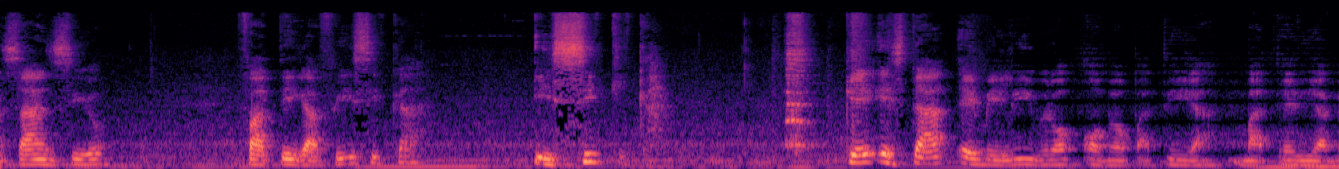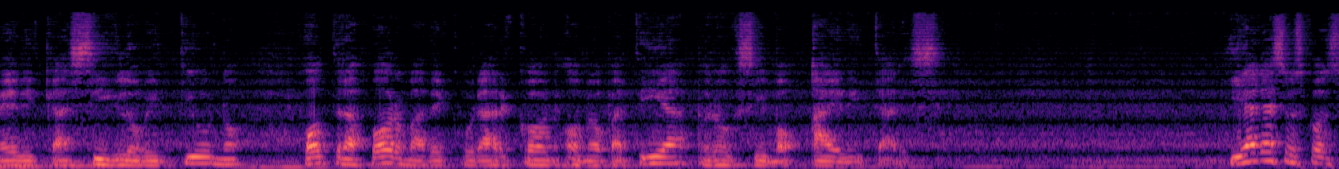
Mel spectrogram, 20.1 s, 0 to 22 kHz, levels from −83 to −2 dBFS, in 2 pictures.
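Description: From 7.59 s to the end, the audio turns hollow and phasey, the sign of channel delay (comb filtering). One channel arrives roughly one and a half milliseconds late, and when the two are summed to mono, the shared content cancels at a series of evenly spaced frequencies, the first around 400 Hz. Unlike a flanger or phaser, whose notches sweep, these notches stay fixed, so the coloration is static and constant rather than moving.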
